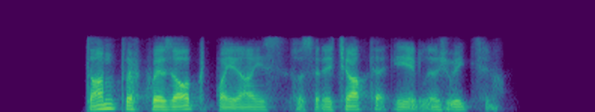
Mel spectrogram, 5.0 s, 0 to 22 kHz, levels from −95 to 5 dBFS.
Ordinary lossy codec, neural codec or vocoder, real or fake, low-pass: Opus, 32 kbps; codec, 16 kHz, 0.5 kbps, FreqCodec, larger model; fake; 5.4 kHz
